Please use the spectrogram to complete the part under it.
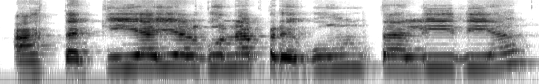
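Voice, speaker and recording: A woman's voice: sits high, fairly even intonation, normal speed. A woman teacher giving patient class instructions, repeating each point and speaking to her students by name. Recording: dull lo-fi audio.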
